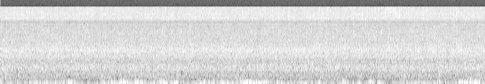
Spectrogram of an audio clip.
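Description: Fast river current rushing steadily, with uneven low rumbling from wind on the microphone.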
